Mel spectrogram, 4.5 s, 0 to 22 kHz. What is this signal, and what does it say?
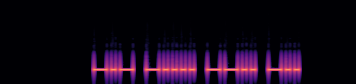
Morse code, heard as a keyed tone, about 22 wpm, 700 Hz. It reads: K6ZD
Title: Call Signs - 22wpm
